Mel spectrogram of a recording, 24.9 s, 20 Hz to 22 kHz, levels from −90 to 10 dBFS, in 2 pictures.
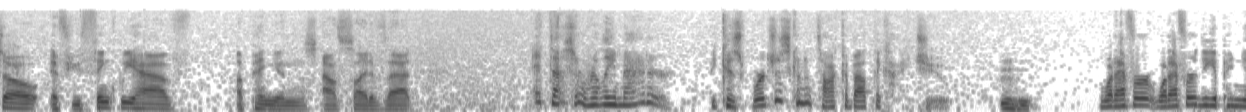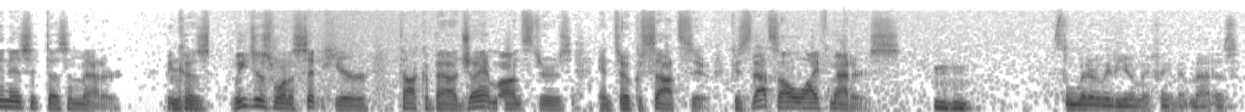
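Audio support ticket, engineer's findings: Overdone noise removal, throughout the clip. Background between phrases drops, left with twinkling specks. Probable component: noise reduction stage set too aggressive. Mechanism: individual frequency bands sitting near the tool's noise estimate get pulled far down or gated off, so quiet speech detail in those bands is removed along with the noise. Bands switching on and off frame to frame leave the isolated tonal specks in the gaps.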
